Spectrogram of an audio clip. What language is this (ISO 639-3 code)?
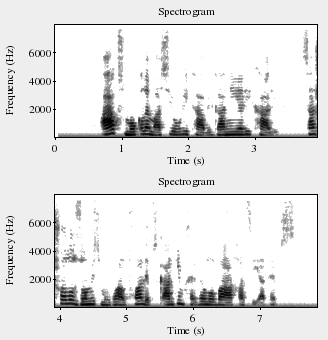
kat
